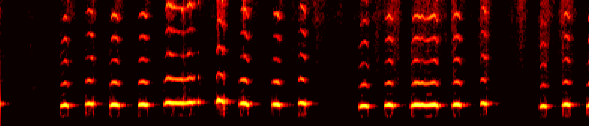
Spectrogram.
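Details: Male pet cockatiel whistling a song: a steady series of short, clear whistled notes at an even pitch, about three per second, with a few longer held tones and a brief pause midway.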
